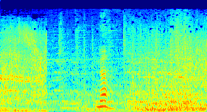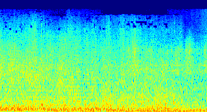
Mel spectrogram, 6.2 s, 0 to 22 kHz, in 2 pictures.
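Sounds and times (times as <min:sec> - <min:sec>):
speech: 0:01.4 - 0:02.3
torpedo exploding against a ship's hull: 0:02.0 - 0:06.1.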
